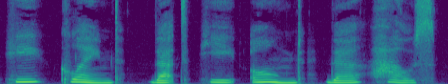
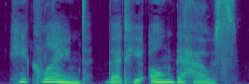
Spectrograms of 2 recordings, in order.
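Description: First: Spaced-out careful model sentence with pauses between words; slow reading. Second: Said in the usual way. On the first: Shown as a demonstration. Teacher reading the example slowly for learners, slow reading. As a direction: read slowly, word by word. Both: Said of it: "我们慢读一遍".

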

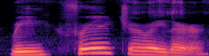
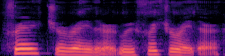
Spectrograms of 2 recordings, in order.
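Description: First: "Refrigerator" slow, the "fri" syllable stressed; teacher modelling stress on "fri". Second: "refrigerator" said twice with "fri" stressed. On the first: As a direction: stretch it out, leaning on "fri". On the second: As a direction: repeat it, leaning on "fri". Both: Shown as a demonstration. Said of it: "它的重音是在F R I 那个上面".

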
